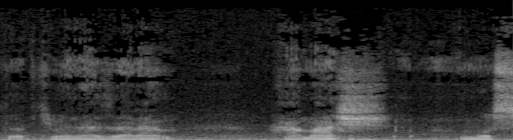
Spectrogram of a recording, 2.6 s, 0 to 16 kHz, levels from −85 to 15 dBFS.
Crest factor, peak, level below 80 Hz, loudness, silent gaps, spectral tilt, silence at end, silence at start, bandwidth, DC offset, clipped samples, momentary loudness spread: 18 dB; -2 dBFS; -30 dBFS; -21 LUFS; none; -5 dB/octave; 0 s; 0 s; 14.5 kHz; 0.2%; under 0.1%; 17 LU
